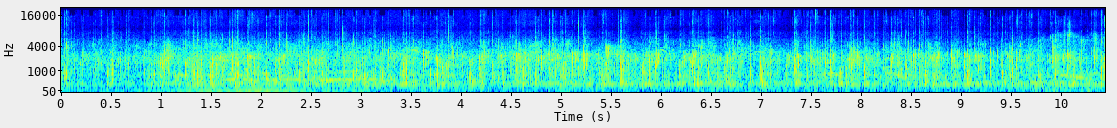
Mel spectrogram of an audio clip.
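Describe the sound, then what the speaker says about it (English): Dense, continuous applause from a school audience at a junior-group Diwali and Chhath Puja celebration, many hands clapping steadily and fairly close throughout. "Clap your hands, give a huge round of applause."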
